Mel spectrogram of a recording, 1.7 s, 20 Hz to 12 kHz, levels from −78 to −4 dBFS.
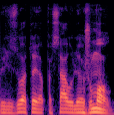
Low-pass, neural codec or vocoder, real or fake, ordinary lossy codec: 10.8 kHz; none; real; AAC, 64 kbps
